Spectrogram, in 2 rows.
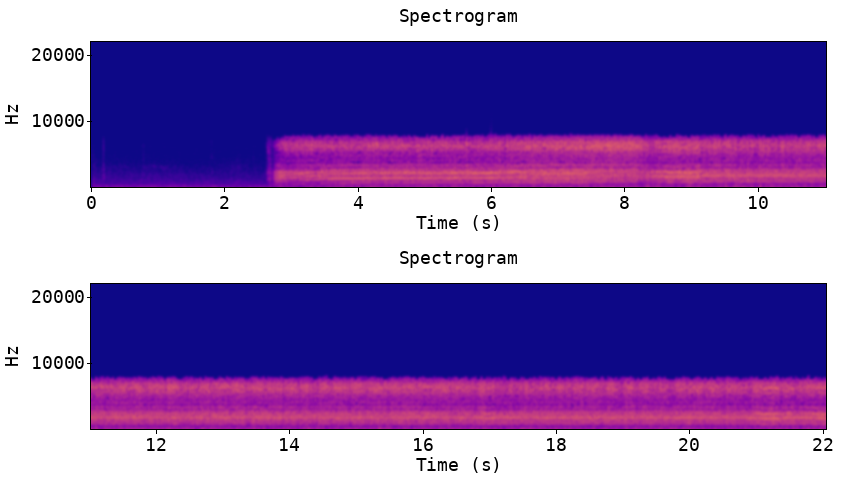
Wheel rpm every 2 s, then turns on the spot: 0, 50, 150, 190, 220, 230, 240, 230, 230, 230, 230.
none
